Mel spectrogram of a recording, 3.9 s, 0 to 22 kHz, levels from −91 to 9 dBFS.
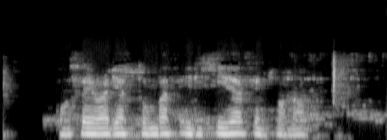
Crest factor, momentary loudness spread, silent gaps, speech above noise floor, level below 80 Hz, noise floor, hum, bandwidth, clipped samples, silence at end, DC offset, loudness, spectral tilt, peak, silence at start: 14 dB; 11 LU; none; 30 dB; -50 dBFS; -45 dBFS; none; 5.2 kHz; under 0.1%; 0.05 s; under 0.1%; -17 LUFS; -10.5 dB/octave; -2 dBFS; 0.55 s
